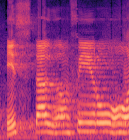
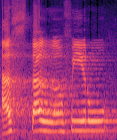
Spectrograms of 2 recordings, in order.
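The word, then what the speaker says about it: استغفروا: Nah, ulangnya di sini, istaghfiru rabbakum tsumma tubu. Nah, tapi misal nih, Bapak-bapak membacanya astaghfiru, artinya berubah.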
